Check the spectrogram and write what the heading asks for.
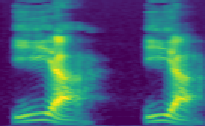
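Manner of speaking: Ia as two vowels i-a. Shown as a demonstration. Teacher demonstrating two-vowel ia. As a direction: split Ia into i and a. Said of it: "você tem vogal".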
